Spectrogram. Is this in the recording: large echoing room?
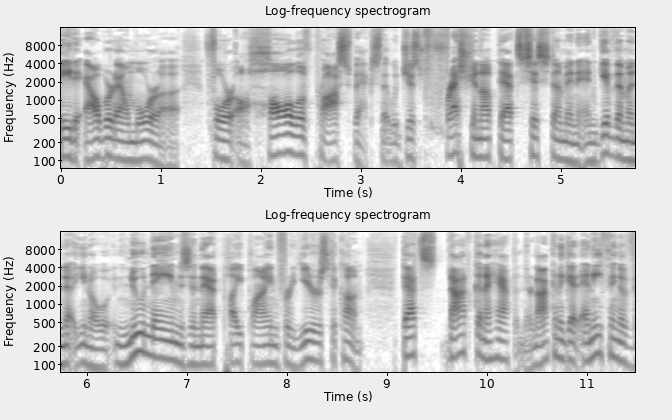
no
